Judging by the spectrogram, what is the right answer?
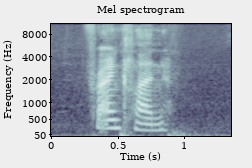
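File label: "franklin", American English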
